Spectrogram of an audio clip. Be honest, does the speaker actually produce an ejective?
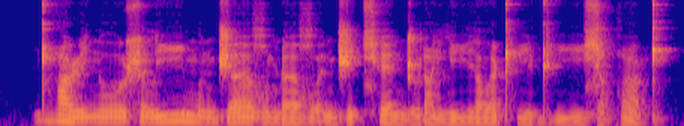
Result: no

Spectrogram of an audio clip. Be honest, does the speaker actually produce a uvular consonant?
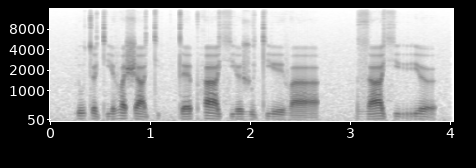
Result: no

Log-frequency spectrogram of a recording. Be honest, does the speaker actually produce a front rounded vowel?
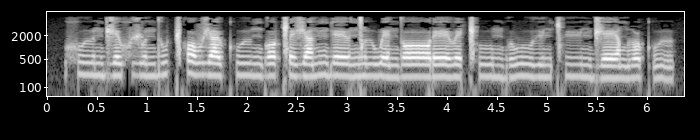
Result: yes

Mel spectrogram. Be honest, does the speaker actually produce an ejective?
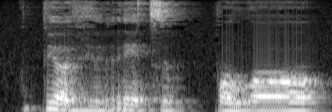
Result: no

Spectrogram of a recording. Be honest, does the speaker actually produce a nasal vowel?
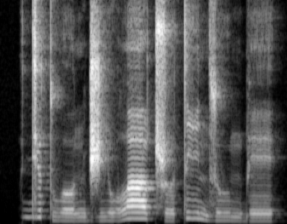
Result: no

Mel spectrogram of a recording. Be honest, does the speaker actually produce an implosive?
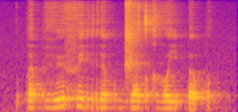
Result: no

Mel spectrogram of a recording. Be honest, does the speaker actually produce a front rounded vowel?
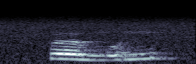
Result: yes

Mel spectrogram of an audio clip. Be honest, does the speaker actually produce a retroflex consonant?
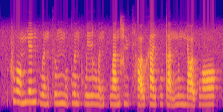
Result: yes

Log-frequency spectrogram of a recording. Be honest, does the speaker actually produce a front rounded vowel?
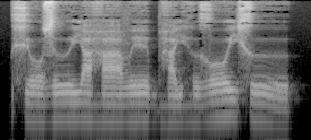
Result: no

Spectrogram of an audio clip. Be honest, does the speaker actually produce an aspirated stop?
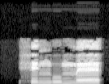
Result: no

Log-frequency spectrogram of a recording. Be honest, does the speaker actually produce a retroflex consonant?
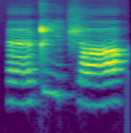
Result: yes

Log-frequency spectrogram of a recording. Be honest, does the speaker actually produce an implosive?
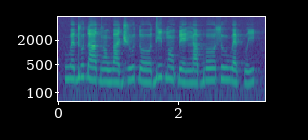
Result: yes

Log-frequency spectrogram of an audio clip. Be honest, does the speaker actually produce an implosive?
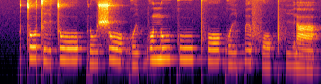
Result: yes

